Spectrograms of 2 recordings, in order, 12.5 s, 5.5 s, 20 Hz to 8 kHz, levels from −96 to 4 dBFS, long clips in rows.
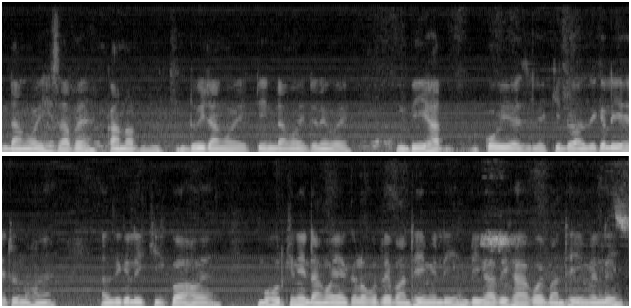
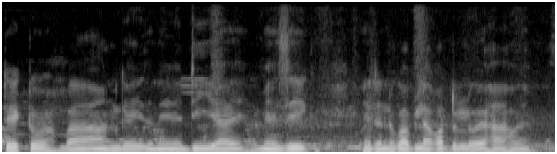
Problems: constant background noise, background conversations at intervals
